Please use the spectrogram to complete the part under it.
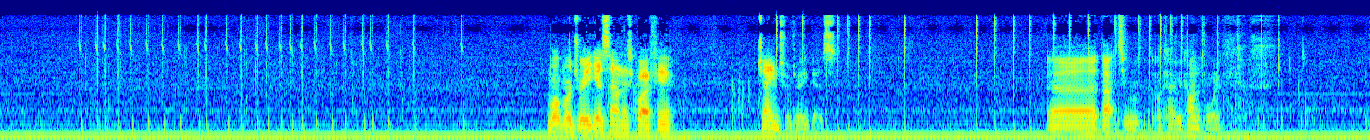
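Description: Soft menu clicks tick quickly as a selection moves along.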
